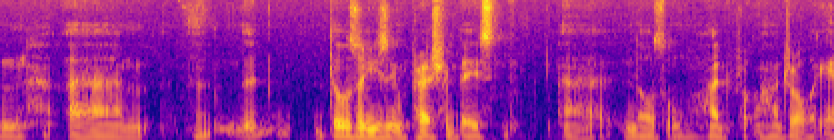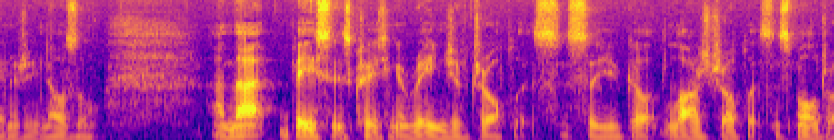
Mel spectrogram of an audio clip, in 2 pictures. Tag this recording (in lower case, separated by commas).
speech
